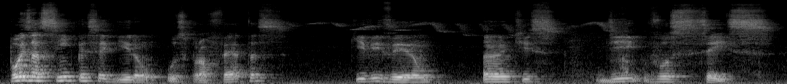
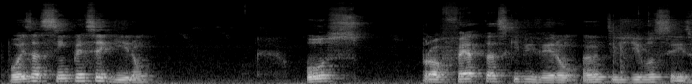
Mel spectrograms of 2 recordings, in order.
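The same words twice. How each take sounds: First: It is read at a slower pace. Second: It is read at a faster pace.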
